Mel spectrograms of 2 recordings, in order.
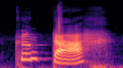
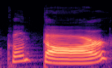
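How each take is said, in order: First: The final R is a velar fricative sound. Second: The final R is a retroflex sound. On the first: This is how it is said in Rio de Janeiro. "como é pronunciado no Rio de Janeiro" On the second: This is how rural São Paulo speakers say it. "como é pronunciado pelo, vamos dizer assim, o caipira lá de São Paulo"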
